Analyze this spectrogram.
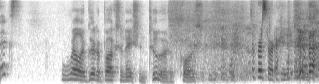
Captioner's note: laughter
